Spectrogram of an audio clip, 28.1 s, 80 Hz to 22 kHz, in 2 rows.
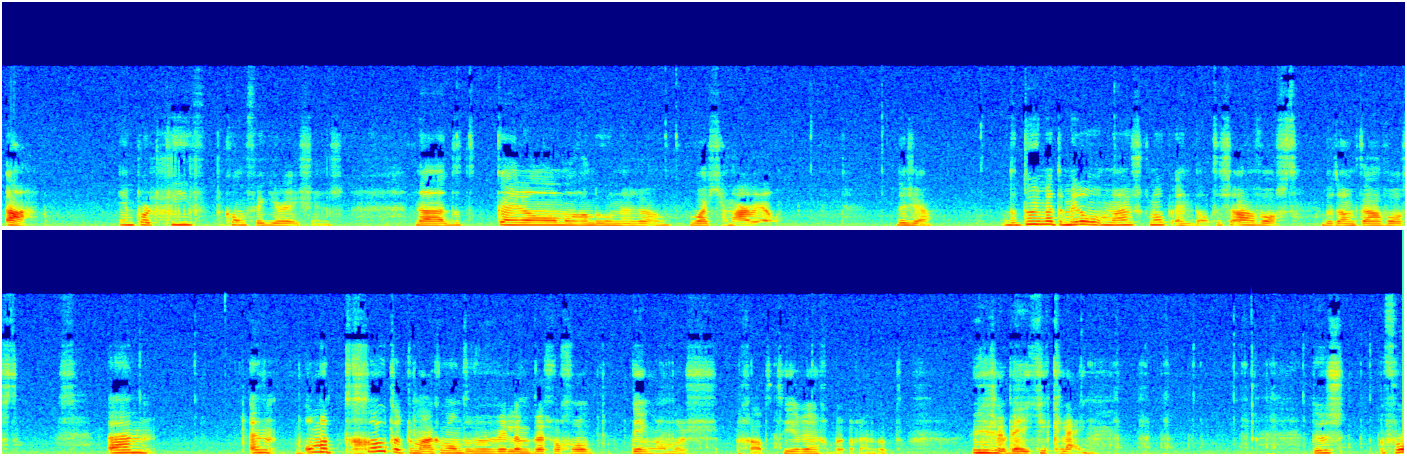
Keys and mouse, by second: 8.3-15.7 middle drag, 22.9-24.0 middle drag, 24.3 middle click, 25.1-28.0 middle drag.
